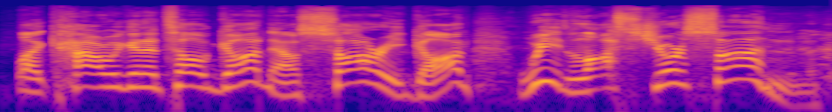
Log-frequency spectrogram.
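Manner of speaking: a worried father's comic panic, half laughing; mock panic. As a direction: play Joseph dreading telling God, hammed up. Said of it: "And Joseph says".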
